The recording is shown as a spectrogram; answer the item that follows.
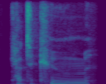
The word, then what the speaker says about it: catacomb: go to the catacomb or as they pronounce it in this game katakum looked rather dark in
